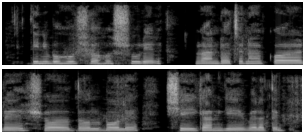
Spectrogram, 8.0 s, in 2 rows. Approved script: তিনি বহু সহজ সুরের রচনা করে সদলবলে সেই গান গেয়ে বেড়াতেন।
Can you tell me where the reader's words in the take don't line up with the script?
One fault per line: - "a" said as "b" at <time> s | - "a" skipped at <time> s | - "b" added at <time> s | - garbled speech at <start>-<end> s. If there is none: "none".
- "গান" added at 2.6 s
